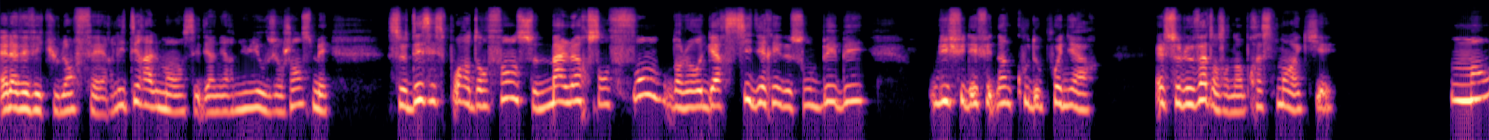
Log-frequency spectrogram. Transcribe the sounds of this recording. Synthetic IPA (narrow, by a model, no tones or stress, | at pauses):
ɛlavɛvekʲylɑ̃fɛʁlit̪eʁalmɑ̃sed̪ɛʁnjɛʁnɥiuzyʁʒɑ̃smɛ | səd̪ezɛspwaʁd̪ɑ̃fɑ̃səmalœʁsɑ̃fɔ̃d̪ɑ̃ləʁəɡaʁsid̪eʁed̪əsɔ̃bebe | lɥifilefɛd̪ɛ̃kud̪əpwaɲaʁ | ɛlsələvad̪ɑ̃zɛ̃nɑ̃pχɛsmɑ̃ɛ̃kʲjɛ | mɔ̃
